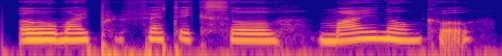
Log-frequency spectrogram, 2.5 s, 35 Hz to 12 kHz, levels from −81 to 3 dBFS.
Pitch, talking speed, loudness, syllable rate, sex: 190 Hz, 145 wpm, -18 LUFS, 4.3 syllables/s, female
